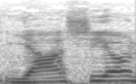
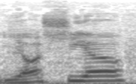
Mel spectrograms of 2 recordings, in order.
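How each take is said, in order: First: The first vowel sounds like 'ah'. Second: The first vowel sounds like 'oh'. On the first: The speaker calls it right. "It's Yashio" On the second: The speaker calls it wrong. "not Yoshio, so I keep pronouncing that wrong"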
